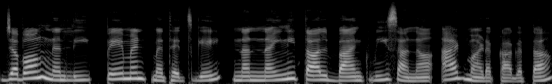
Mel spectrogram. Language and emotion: Kannada, neutral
